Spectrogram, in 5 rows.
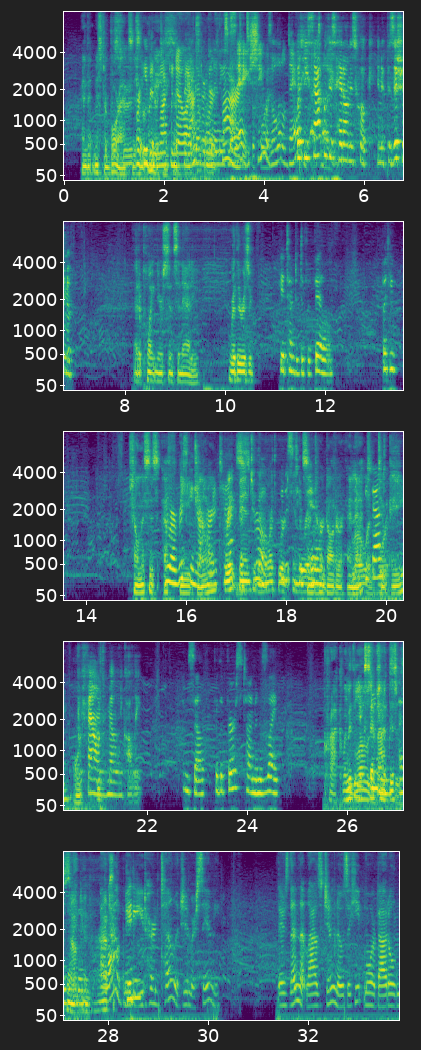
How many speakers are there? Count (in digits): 8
